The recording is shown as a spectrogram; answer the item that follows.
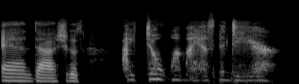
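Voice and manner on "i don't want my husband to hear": put-on whisper, quieter. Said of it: "why are you wh-, whispering?".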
